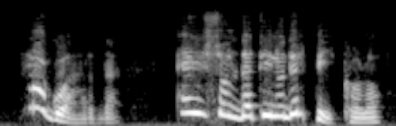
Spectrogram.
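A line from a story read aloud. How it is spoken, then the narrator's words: Woman exclaiming. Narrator (Italian): Una voce di donna esclamò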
